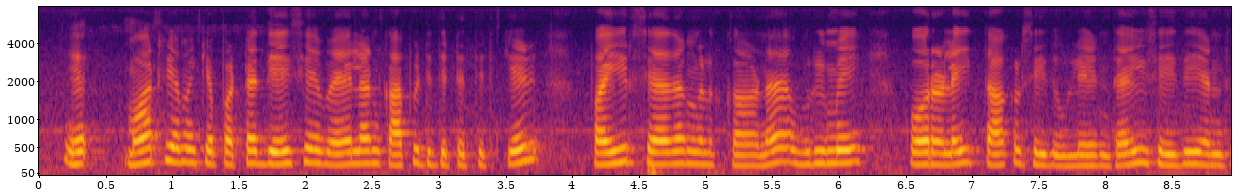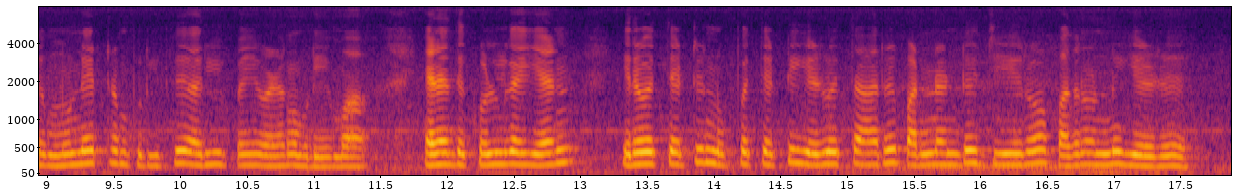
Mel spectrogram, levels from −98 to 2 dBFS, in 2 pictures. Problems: constant background noise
